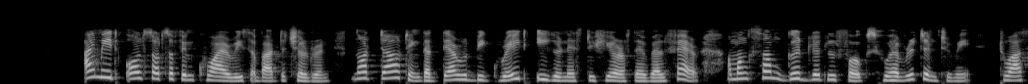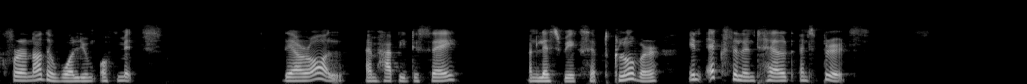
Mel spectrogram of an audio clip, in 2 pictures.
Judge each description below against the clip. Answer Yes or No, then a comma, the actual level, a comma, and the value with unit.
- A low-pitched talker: No, medium, 185 Hz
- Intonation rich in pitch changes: Yes, wide, 6.2 semitones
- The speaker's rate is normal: Yes, average, 165 wpm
